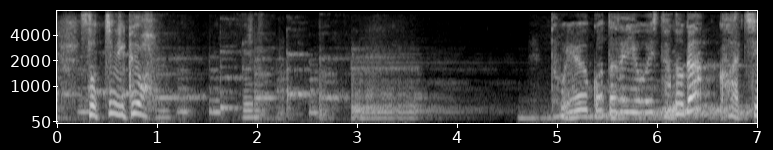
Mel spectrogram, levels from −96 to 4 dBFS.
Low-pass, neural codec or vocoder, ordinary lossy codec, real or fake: 7.2 kHz; vocoder, 22.05 kHz, 80 mel bands, HiFi-GAN; Opus, 32 kbps; fake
